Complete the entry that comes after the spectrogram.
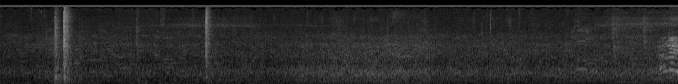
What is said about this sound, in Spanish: Que está abierta la puerta de Toriles. Y está Hermes, el torilero, Hermes Cortés, que va a abrir la puerta de Toriles. Vamos a escucharlo.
